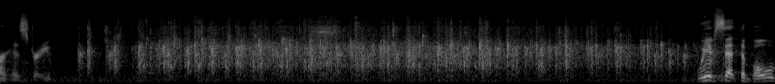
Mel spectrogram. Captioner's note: applause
